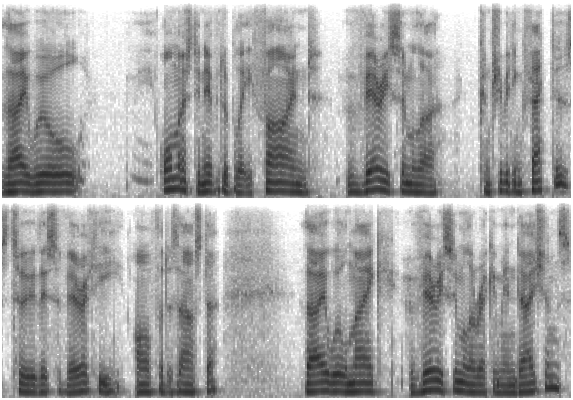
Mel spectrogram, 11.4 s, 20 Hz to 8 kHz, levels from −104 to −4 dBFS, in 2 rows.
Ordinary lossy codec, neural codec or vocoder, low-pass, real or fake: Opus, 32 kbps; none; 7.2 kHz; real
